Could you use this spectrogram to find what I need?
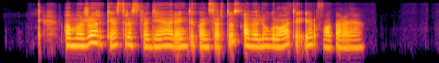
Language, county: Lithuanian, Klaipėda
